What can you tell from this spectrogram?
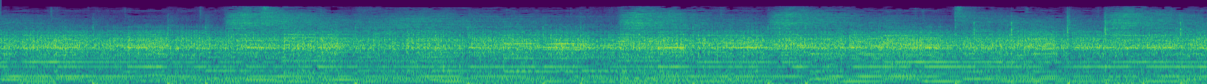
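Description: Instrumental rock music with guitar.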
